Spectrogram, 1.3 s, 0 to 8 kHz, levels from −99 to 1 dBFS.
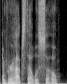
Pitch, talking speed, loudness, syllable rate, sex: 100 Hz, 225 wpm, -23 LUFS, 5.1 syllables/s, male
